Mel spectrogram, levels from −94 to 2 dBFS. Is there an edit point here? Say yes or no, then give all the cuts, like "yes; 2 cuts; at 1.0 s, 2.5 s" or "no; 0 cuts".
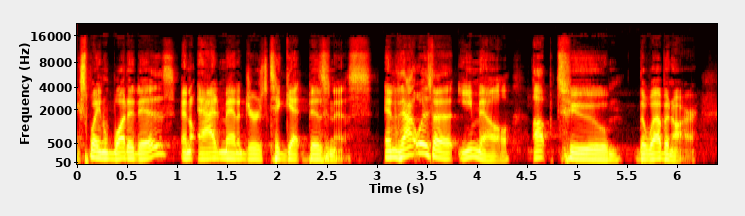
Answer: yes; 5 cuts; at 1.2 s, 1.9 s, 3.0 s, 3.5 s, 4.5 s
